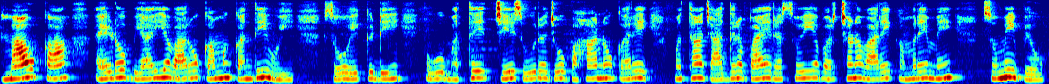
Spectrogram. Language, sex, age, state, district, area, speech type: Sindhi, female, 30-45, Gujarat, Junagadh, urban, spontaneous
